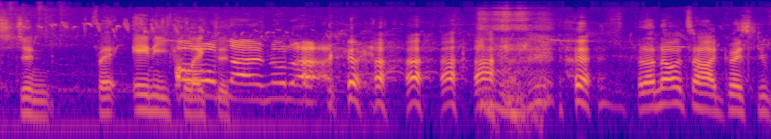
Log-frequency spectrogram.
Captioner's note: laughs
